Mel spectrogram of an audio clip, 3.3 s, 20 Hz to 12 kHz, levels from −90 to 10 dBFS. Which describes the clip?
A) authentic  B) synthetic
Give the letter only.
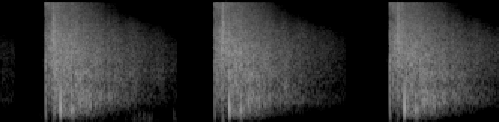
B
